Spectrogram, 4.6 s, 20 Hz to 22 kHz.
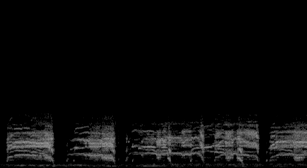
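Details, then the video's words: Several harsh, noisy screeches of peregrine falcon nestlings begging during an evening feeding by their mother, Warsaw, Poland, July 2022; long rasping cries close together, broken by brief gaps, low hum in the background. "Sokół wędrowny Warszawa, Termika Żerań (PL)- kolacja, Nela karmi maluchy"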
